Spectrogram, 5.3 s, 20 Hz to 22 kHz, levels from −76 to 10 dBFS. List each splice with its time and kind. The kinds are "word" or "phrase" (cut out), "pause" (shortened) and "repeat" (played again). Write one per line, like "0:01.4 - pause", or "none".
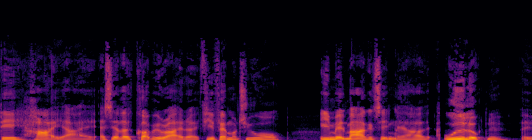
0:02.0 - word
0:03.2 - word
0:04.0 - word
0:04.4 - word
